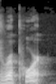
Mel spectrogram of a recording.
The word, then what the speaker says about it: report: And the second word is report. You can make the stop t report or a complete t report.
